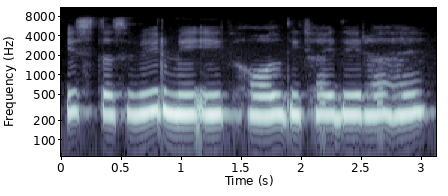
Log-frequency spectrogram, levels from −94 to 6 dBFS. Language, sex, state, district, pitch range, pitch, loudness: Hindi, female, Jharkhand, Ranchi, 245-255 Hz, 245 Hz, -11 LUFS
